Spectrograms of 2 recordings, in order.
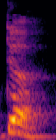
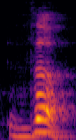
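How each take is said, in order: First: It starts with a light d sound. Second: It starts with a soft th sound. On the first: "quelque chose de très discret comme de" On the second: "bien prononcer the"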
